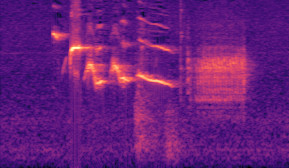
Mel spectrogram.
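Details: Red avadavat song played as a lure for bird trapping: a quick series of high, thin whistles sliding steadily downward, ending in a sustained buzzy rasp lasting about half a second.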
